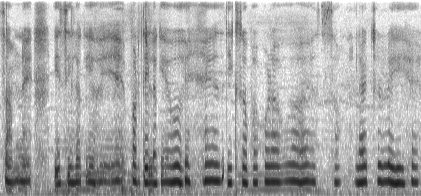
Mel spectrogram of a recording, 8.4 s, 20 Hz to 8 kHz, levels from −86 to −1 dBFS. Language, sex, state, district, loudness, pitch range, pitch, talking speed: Hindi, female, Uttar Pradesh, Budaun, -18 LUFS, 230-245 Hz, 235 Hz, 135 wpm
